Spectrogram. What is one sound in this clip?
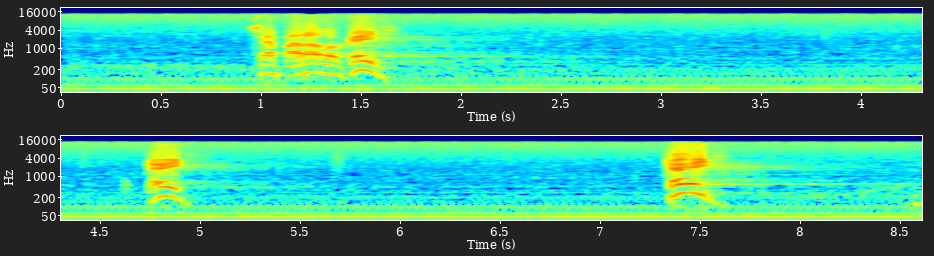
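A man shouts out sharply close by.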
